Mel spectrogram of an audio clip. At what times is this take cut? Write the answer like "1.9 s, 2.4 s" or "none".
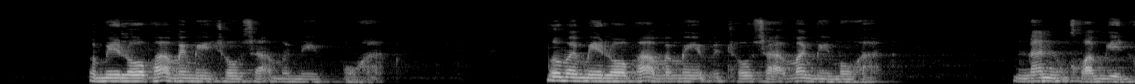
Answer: none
